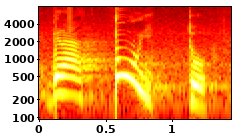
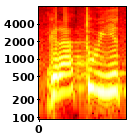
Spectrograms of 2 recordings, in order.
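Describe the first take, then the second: First: The u and i are joined in one syllable. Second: The u and i are split into two syllables. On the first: The speaker calls it right. "Juntinho. ... Então eu não tenho hiato, eu tenho ditongo" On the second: The speaker calls it wrong. "a pessoa fez um hiato"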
